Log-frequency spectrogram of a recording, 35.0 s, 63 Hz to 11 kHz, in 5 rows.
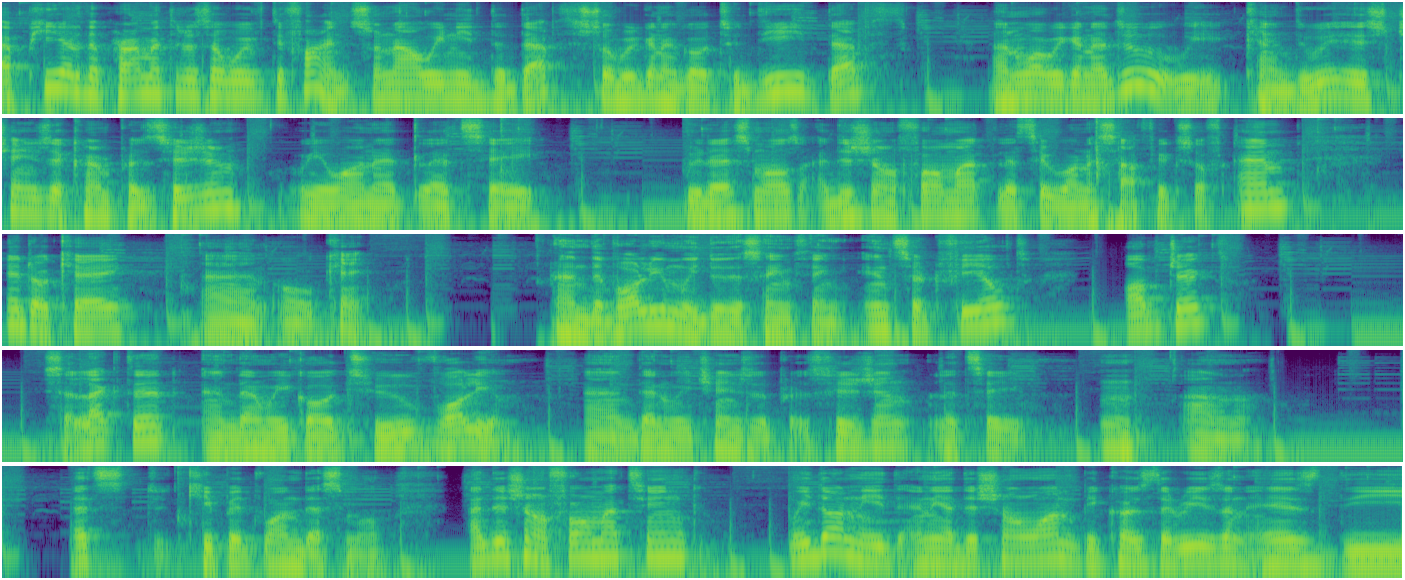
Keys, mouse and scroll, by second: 0.3 scroll up 1, 1.5 click, 12.3 m, 13.4 click, 16.8 right click, 17.9 click.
